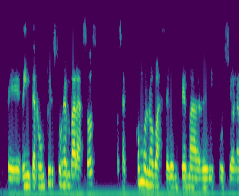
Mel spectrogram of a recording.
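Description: Her intonation is lively as a woman with a plain, everyday voice speaks at a medium pitch. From Catamarca, Argentina. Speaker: legal clerk and feminist activist. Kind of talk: panel discussion.

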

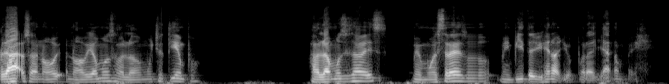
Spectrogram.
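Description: A man at a medium pitch, fairly quick pace and monotone, flat intonation, with big swings in loudness. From Colombia, Bogotá and Yopal. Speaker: podcast host, sociology student. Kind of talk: casual chat.

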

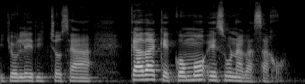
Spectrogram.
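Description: A woman with a normal speaking voice talks at a moderate pace. Her pitch is fairly low, with ordinary pitch variation. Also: very clean recording, silent background. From Mexico, Querétaro. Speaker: podcast host, cook. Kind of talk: casual panel discussion.

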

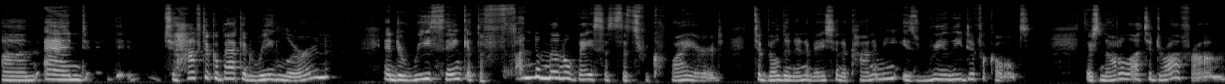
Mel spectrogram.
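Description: Fairly high-pitched and somewhat breathy, a woman with an American accent talks at a moderate pace with lively intonation. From US Midwest (Iowa). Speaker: entrepreneurship researcher and report author. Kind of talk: interview conversation.

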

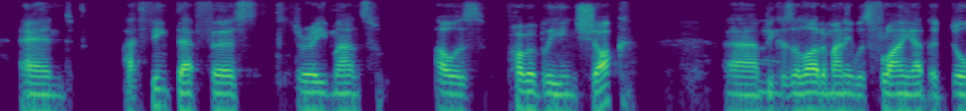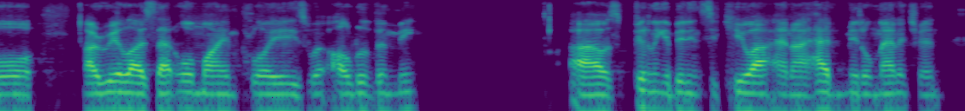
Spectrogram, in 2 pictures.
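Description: A man with an Australian accent speaks at a moderate pace in a fairly low pitch, his flat, monotone delivery broken by long, frequent pauses, recorded dry and close with no echo against a quiet background. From Sydney, Australia. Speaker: entrepreneur and business coach. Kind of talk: interview. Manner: hesitant, many fillers.

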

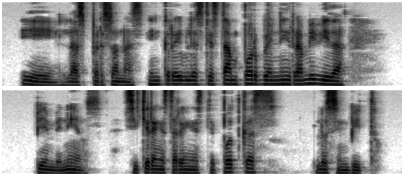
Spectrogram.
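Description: A man's dark, mellow voice at medium pitch, fairly slow and fairly even in intonation, on a very clean recording with a silent background and a dry, close sound free of echo. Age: 20s. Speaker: podcast host. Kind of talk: solo monologue podcast.

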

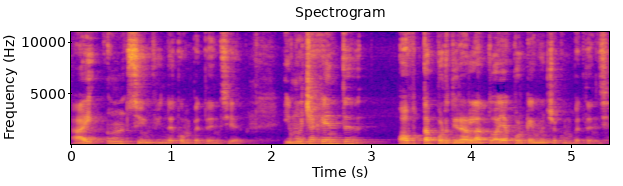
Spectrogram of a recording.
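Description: A man speaks at a moderate pace with a fairly high pitch and ordinary pitch variation. Audible room echo surrounds the voice. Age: 30s. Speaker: entrepreneur. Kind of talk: casual interview chat. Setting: studio.

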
